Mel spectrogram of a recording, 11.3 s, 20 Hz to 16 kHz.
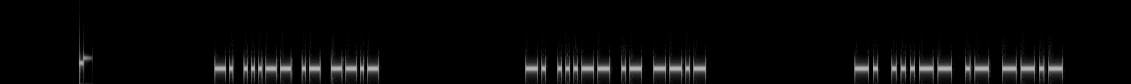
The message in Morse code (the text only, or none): N3AQ N3AQ N3AQ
